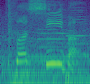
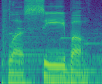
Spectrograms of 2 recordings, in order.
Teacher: The stress is on the middle syllable.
